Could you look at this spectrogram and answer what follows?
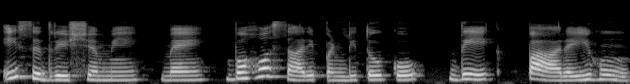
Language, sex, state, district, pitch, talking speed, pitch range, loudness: Hindi, female, Bihar, Kaimur, 210 Hz, 115 wpm, 200-235 Hz, -17 LUFS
